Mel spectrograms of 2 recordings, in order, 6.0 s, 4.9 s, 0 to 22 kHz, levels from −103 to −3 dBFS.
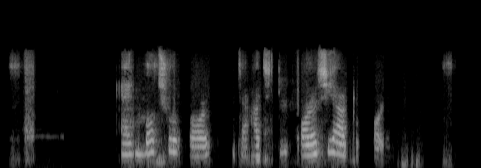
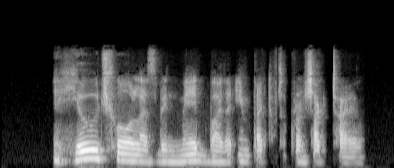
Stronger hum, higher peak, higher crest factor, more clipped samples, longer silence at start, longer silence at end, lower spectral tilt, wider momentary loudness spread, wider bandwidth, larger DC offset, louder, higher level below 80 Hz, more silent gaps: neither; second, -22 dBFS vs -2 dBFS; first, 22 dB vs 16 dB; neither; second, 0.15 s vs 0.7 s; about the same, 0.35 s vs 0.4 s; second, -1.5 dB/octave vs -6 dB/octave; first, 19 LU vs 16 LU; about the same, 7.6 kHz vs 7.6 kHz; neither; second, -41 LUFS vs -18 LUFS; second, -80 dBFS vs -60 dBFS; first, 0.80-1.46 s, 2.32-2.38 s, 2.74-2.91 s, 4.50-4.68 s, 4.93-4.97 s, 5.30-5.52 s vs none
